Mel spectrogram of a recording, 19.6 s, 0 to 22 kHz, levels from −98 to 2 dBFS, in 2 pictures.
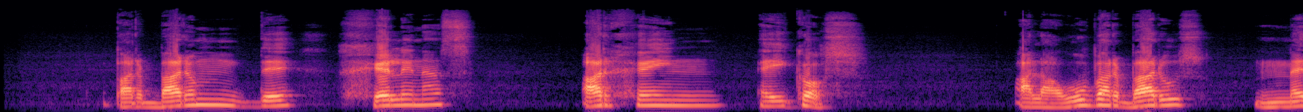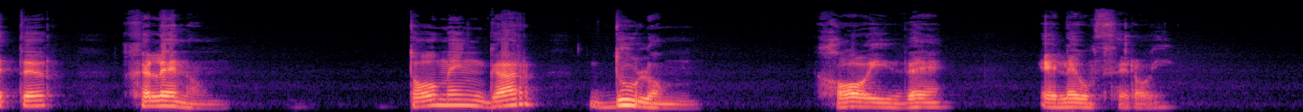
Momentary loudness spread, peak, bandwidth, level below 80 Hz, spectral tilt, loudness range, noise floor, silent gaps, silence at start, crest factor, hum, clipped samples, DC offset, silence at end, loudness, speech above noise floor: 18 LU; 0 dBFS; 15 kHz; -72 dBFS; -6 dB/octave; 4 LU; -73 dBFS; none; 0.9 s; 20 dB; none; under 0.1%; under 0.1%; 1.05 s; -19 LUFS; 54 dB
